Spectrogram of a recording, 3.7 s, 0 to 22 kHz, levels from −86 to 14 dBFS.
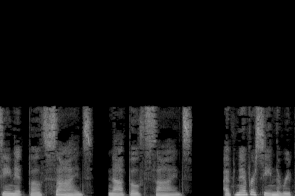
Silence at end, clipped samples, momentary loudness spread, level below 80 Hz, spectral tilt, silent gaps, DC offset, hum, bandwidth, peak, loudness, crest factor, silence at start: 0.05 s; under 0.1%; 6 LU; -60 dBFS; -5 dB/octave; 2.41-2.79 s; under 0.1%; none; 10.5 kHz; -10 dBFS; -24 LUFS; 14 dB; 0 s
